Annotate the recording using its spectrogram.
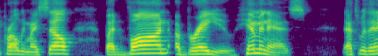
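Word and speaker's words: Jiménez: myself but von abreu jimenez that's with an h uh no it's it's a j but it's pronounced with an h as i that's an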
